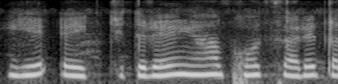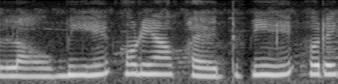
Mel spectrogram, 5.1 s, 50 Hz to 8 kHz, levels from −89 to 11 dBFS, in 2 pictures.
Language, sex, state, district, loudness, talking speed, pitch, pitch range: Hindi, female, Madhya Pradesh, Bhopal, -15 LUFS, 200 wpm, 285 Hz, 265-305 Hz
